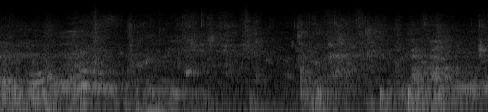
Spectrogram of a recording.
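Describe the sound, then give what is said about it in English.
Water sloshing and splashing as a man is lowered into and raised from a baptismal pool by full immersion, a continuous churning wash with surges, and voices faintly present beneath it. “I baptize you, my brother, in the name of the Father, and the Son, and the Holy Spirit. You're buried in the likeness of his death.”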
